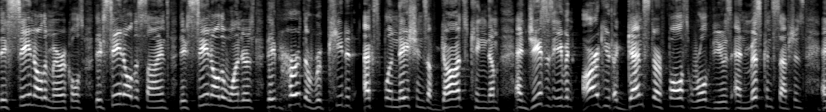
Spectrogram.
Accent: Alexandria, Virginia, United States; in the little studio that we all shared growing up in Alexandria

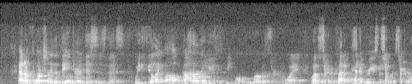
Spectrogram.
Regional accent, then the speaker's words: New Jersey, United States; I grew up in New Jersey. Nobody knows me.

